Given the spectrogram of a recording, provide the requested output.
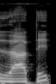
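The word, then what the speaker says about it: لا: এখানে তিন আলিফ টানো হবে। আমরা জানি এই যে চিহ্নটা আছে এই চিহ্নটাকে মাদ্য মুনফাসিলের চিহ্ন বলে। এটা থাকলে তিন আলিফ টেনে পড়তে হয়। তার মানে লাতে তিন আলিফ টান হবে লা এভাবে তারপরে যদি দেখেন হামজা জের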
